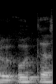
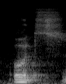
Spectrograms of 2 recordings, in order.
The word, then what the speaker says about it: Oats: Ça s'appelle Otas Studio. O-A-T-S. Oats. Oats, je sais pas prononcer. OATS, oui, c'est pas Ota. Oats.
